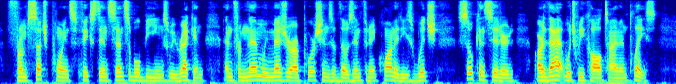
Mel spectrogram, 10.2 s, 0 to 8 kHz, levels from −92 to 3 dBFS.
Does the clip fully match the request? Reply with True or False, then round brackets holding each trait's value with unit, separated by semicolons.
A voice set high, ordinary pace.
False (130 Hz; 185 wpm)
